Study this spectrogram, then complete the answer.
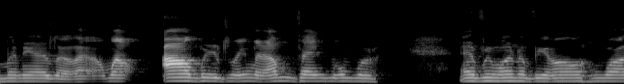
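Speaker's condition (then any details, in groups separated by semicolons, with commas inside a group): Cerebral palsy; voice atypical, hard to understand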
